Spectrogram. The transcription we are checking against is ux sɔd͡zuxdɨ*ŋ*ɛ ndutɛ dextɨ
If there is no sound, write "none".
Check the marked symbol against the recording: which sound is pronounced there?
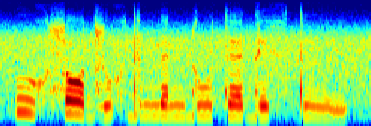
ŋ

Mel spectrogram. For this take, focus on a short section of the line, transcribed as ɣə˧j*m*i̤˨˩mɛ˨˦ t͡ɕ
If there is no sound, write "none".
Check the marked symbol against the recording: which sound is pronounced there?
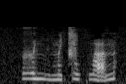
m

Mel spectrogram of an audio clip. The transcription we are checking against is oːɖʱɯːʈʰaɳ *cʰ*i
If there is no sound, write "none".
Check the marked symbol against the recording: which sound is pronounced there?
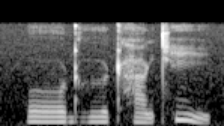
cʰ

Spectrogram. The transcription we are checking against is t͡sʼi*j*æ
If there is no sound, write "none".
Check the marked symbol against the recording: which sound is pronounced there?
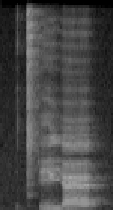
j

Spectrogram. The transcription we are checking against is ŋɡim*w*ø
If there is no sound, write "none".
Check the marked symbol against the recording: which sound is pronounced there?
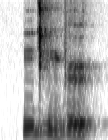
b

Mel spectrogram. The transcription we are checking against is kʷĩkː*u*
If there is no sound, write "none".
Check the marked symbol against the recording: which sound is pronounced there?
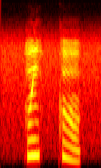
ũ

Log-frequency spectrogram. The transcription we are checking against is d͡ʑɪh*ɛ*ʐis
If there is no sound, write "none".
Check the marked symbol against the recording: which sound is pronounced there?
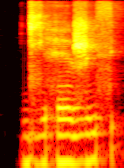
ɛ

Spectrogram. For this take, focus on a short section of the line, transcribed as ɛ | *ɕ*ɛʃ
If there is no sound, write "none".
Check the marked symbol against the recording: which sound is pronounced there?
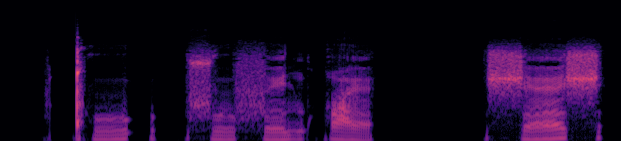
ʃ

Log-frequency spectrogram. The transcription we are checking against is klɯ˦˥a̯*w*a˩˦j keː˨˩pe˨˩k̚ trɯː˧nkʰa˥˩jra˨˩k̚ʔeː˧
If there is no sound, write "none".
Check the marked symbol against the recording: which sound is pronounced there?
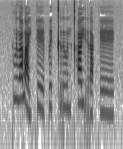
w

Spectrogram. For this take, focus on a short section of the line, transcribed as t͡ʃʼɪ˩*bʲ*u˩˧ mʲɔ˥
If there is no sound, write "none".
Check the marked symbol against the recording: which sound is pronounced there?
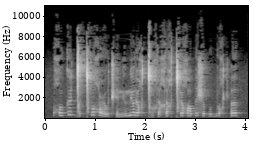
mʲ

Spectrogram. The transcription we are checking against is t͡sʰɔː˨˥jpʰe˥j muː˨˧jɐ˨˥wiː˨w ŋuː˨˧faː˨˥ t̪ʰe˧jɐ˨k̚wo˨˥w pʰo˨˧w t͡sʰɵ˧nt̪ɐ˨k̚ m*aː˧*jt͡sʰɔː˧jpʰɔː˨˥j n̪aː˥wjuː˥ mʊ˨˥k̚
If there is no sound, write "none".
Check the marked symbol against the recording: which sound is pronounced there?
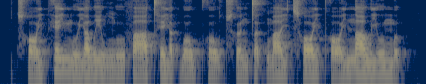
aː˧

